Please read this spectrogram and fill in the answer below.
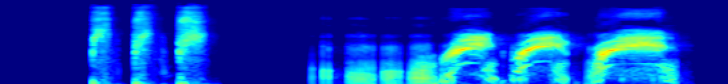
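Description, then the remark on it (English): Three short, rough snorts, then a run of quick pulsing grunts rising into three loud, squealing oinks from a pig called Puggles, with no talking over it. “Bad pig!”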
